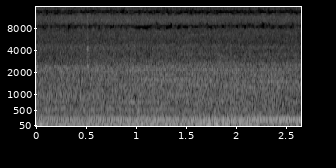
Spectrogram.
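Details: 2006 Ford F150 idling in cold weather after its dry, grinding idler pulley bearing (hidden under the air intake) was replaced with a greased junkyard pulley: a steady, even low rumble with no grinding or scraping from the belt drive.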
